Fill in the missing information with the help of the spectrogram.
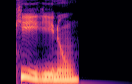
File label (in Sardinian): "Chìghinu", sardu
